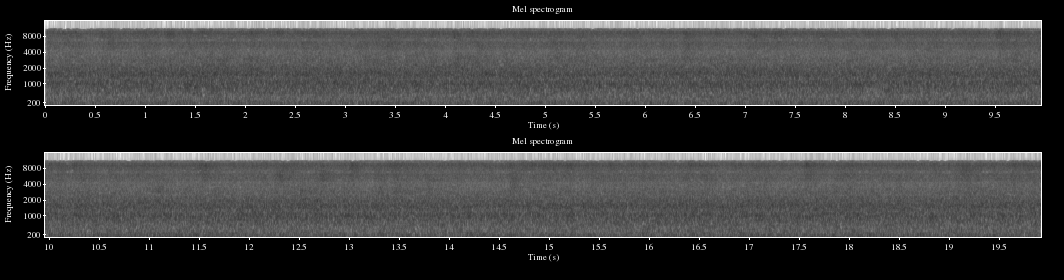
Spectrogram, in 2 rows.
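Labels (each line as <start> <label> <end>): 0.0 Rain pouring continuously outdoors. 19.9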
